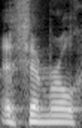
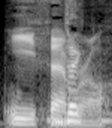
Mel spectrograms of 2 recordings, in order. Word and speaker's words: ephemeral: Um, he says he thinks we pronounced uh, ephemeral correctly, and he so said the hard the hard e the hard e is the the correct way. – Now ephemeral.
